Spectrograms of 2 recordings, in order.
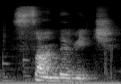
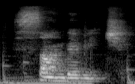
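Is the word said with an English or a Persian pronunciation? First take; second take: Persian; Persian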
